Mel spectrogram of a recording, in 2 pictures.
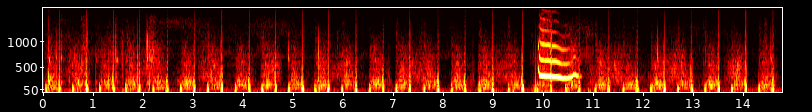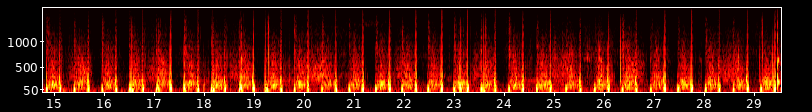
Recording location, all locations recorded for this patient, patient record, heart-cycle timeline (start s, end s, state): pulmonary valve (PV)
aortic valve (AV)+pulmonary valve (PV)+tricuspid valve (TV)+mitral valve (MV)
#Age: Child
#Sex: Male
#Height: 92.0 cm
#Weight: 10.9 kg
#Pregnancy status: False
#Murmur: Present
#Murmur locations: aortic valve (AV)+mitral valve (MV)+pulmonary valve (PV)+tricuspid valve (TV)
#Most audible location: tricuspid valve (TV)
#Systolic murmur timing: Holosystolic
#Systolic murmur shape: Diamond
#Systolic murmur grading: III/VI or higher
#Systolic murmur pitch: High
#Systolic murmur quality: Harsh
#Diastolic murmur timing: nan
#Diastolic murmur shape: nan
#Diastolic murmur grading: nan
#Diastolic murmur pitch: nan
#Diastolic murmur quality: nan
#Outcome: Abnormal
#Campaign: 2014 screening campaign
0.00	11.04	unannotated
11.04	11.14	S1
11.14	11.28	systole
11.28	11.38	S2
11.38	11.60	diastole
11.60	11.70	S1
11.70	11.84	systole
11.84	11.94	S2
11.94	12.16	diastole
12.16	12.28	S1
12.28	12.40	systole
12.40	12.48	S2
12.48	12.68	diastole
12.68	12.80	S1
12.80	12.94	systole
12.94	13.04	S2
13.04	13.24	diastole
13.24	13.38	S1
13.38	13.48	systole
13.48	13.58	S2
13.58	13.76	diastole
13.76	13.88	S1
13.88	14.02	systole
14.02	14.12	S2
14.12	14.32	diastole
14.32	14.42	S1
14.42	14.56	systole
14.56	14.66	S2
14.66	14.84	diastole
14.84	14.96	S1
14.96	15.08	systole
15.08	15.18	S2
15.18	15.40	diastole
15.40	15.50	S1
15.50	15.64	systole
15.64	15.74	S2
15.74	15.96	diastole
15.96	16.06	S1
16.06	16.20	systole
16.20	16.30	S2
16.30	16.50	diastole
16.50	16.64	S1
16.64	16.76	systole
16.76	16.84	S2
16.84	17.04	diastole
17.04	17.16	S1
17.16	17.30	systole
17.30	17.40	S2
17.40	17.60	diastole
17.60	17.72	S1
17.72	17.84	systole
17.84	17.94	S2
17.94	18.14	diastole
18.14	18.28	S1
18.28	18.38	systole
18.38	18.48	S2
18.48	18.70	diastole
18.70	18.82	S1
18.82	18.96	systole
18.96	19.04	S2
19.04	19.22	diastole
19.22	19.34	S1
19.34	19.50	systole
19.50	19.60	S2
19.60	19.80	diastole
19.80	19.94	S1
19.94	20.04	systole
20.04	20.14	S2
20.14	20.34	diastole
20.34	20.44	S1
20.44	20.60	systole
20.60	20.70	S2
20.70	20.90	diastole
20.90	21.00	S1
21.00	21.14	systole
21.14	21.24	S2
21.24	21.44	diastole
21.44	21.56	S1
21.56	21.68	systole
21.68	21.78	S2
21.78	21.96	diastole
21.96	22.06	S1
22.06	22.20	systole
22.20	22.30	S2
22.30	22.48	diastole
22.48	22.58	S1
22.58	22.72	systole
22.72	22.82	S2
22.82	23.00	diastole
23.00	23.10	S1
23.10	23.24	systole
23.24	23.32	S2
23.32	23.54	diastole
23.54	23.66	S1
23.66	23.78	systole
23.78	23.90	S2
23.90	24.10	diastole
24.10	24.20	S1
24.20	24.34	systole
24.34	24.44	S2
24.44	24.64	diastole
24.64	24.76	S1
24.76	24.90	systole
24.90	25.00	S2
25.00	25.22	diastole
25.22	25.34	S1
25.34	25.50	systole
25.50	25.60	S2
25.60	25.80	diastole
25.80	25.92	S1
25.92	26.06	systole
26.06	26.14	S2
26.14	26.36	diastole
26.36	26.48	S1
26.48	26.60	systole
26.60	26.70	S2
26.70	26.92	diastole
26.92	27.02	S1
27.02	27.18	systole
27.18	27.28	S2
27.28	27.48	diastole
27.48	27.60	S1
27.60	27.72	systole
27.72	27.82	S2
27.82	28.02	diastole
28.02	28.14	S1
28.14	28.28	systole
28.28	28.36	S2
28.36	28.58	diastole
28.58	28.68	S1
28.68	28.84	systole
28.84	28.92	S2
28.92	29.11	diastole
29.11	29.55	unannotated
